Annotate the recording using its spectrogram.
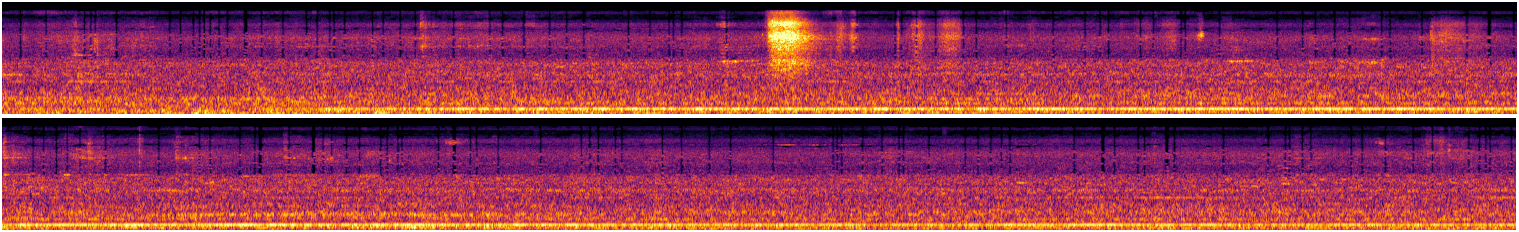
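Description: A steady mechanical drone with a constant low hum, with one brief click about eight seconds in.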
